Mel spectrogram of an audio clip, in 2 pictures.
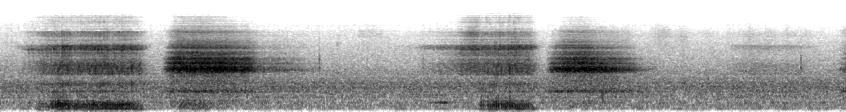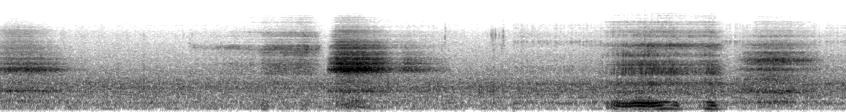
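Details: A sleeping man snoring in a shared hotel room: loud, rasping snores with long quiet gaps, about five or six in twenty seconds.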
